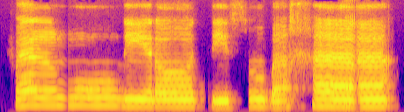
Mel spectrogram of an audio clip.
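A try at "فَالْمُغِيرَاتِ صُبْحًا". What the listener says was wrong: Mu-nya mimnya dipendekin. Falmughi. Nah, yang dipanjangin huruf ghainnya Bu, ghain.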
